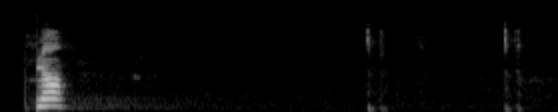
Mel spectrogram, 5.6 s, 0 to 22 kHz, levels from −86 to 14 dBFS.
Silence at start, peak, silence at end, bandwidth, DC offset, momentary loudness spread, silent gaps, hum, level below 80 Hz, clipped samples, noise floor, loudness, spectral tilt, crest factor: 0.35 s; -4 dBFS; 4.95 s; 7.8 kHz; under 0.1%; 28 LU; none; none; -74 dBFS; under 0.1%; -79 dBFS; -17 LUFS; -3.5 dB/octave; 24 dB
